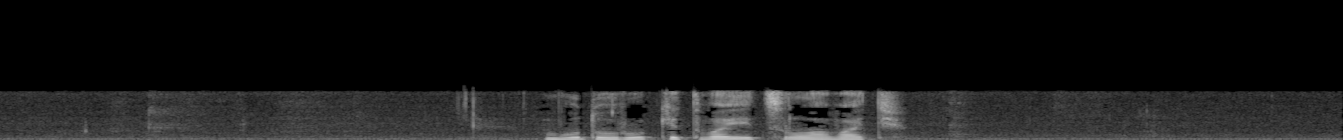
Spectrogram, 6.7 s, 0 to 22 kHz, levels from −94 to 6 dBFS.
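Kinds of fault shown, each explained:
No technical faults can be heard in the speech recording.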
